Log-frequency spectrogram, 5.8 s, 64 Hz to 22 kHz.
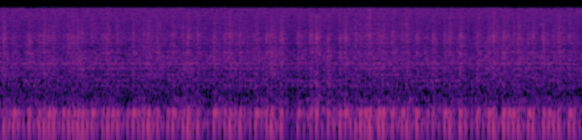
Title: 95 talon tsi rough idle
